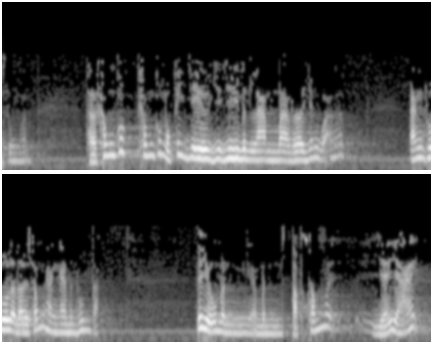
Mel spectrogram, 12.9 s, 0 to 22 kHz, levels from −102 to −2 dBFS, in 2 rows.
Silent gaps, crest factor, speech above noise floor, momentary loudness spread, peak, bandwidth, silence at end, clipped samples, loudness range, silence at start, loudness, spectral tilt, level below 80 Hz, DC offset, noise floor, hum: none; 16 dB; 35 dB; 15 LU; 0 dBFS; 7 kHz; 0.1 s; under 0.1%; 4 LU; 0 s; -16 LUFS; -7 dB/octave; -50 dBFS; under 0.1%; -50 dBFS; none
